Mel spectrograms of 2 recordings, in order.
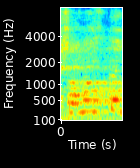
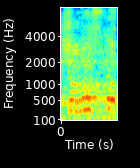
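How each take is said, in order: Both takes have the same delivery.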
